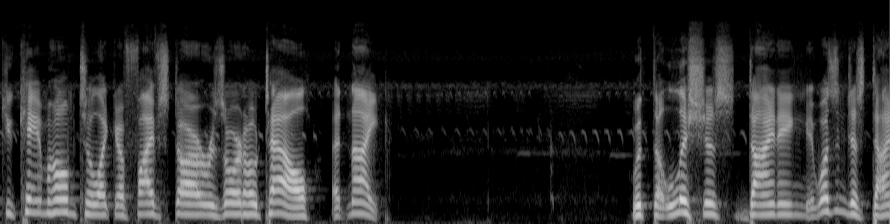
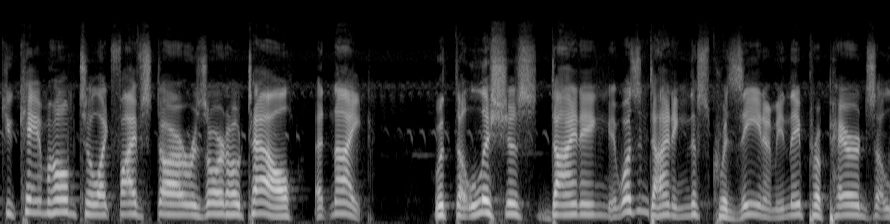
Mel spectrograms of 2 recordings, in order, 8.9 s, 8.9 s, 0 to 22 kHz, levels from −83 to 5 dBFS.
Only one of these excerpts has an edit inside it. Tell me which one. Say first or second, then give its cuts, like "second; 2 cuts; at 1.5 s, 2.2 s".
second; 4 cuts; at 1.1 s, 4.1 s, 6.5 s, 7.1 s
